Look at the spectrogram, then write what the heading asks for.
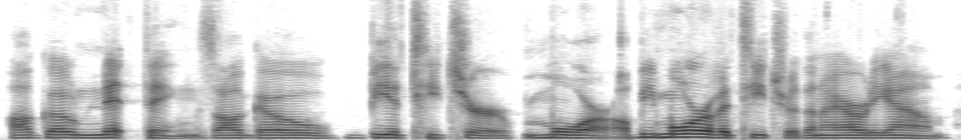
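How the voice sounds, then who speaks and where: A middle-aged woman gives casual interview answers as a guest author. Her voice is fairly low with noticeable fry and a dry, close sound. She is wry and self-deprecating, often repeating a word for emphasis. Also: fairly even intonation, brisk, dry recording. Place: dim indoor room at home, video call.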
